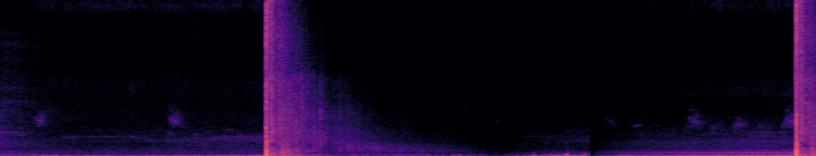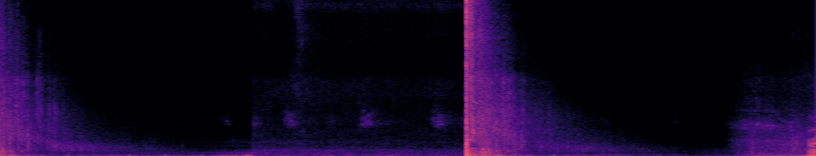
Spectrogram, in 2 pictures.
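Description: Three sharp rifle shots fired with handloaded Terminal Ascent bullets, spaced several seconds apart at a range, each a loud crack with a long fading tail and quiet gaps between.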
